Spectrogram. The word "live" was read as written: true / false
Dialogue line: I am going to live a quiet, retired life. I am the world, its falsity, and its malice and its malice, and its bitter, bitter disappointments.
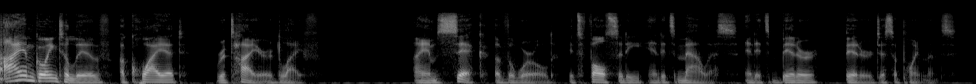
true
